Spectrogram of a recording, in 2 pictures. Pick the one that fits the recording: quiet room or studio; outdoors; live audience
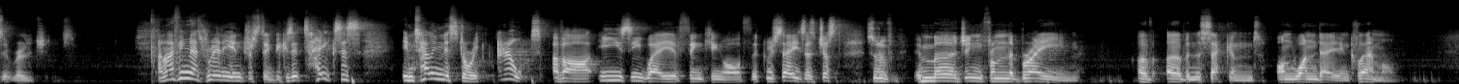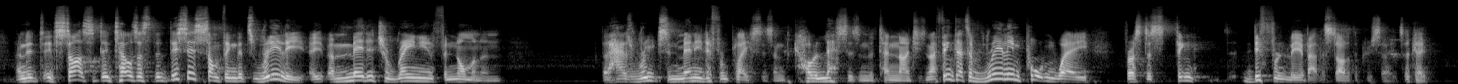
live audience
